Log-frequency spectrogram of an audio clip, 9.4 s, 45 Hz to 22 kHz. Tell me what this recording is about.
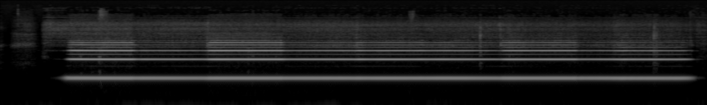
Part of the Good-sounds dataset of monophonic instrumental sounds.
instrument::clarinet
note::A
octave::3
midi note::45
good-sounds-id::984
Intentionally played as an example of bad-timbre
